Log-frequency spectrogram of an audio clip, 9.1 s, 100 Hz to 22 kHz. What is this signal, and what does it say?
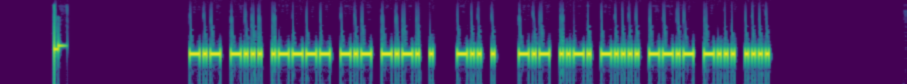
Morse code, heard as a keyed tone, about 36 wpm, 700 Hz. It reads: KB1KCE DE KF6QBH
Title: USA Callsign DE Callsign 35wpm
